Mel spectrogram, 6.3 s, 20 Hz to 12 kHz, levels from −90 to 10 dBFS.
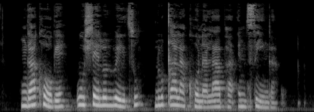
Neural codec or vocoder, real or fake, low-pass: none; real; 10.8 kHz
